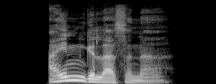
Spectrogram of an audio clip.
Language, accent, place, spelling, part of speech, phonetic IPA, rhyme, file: German, Germany, Berlin, eingelassener, adjective, [ˈaɪ̯nɡəˌlasənɐ], -aɪ̯nɡəlasənɐ, De-eingelassener.ogg
- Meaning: inflection of eingelassen: 1. strong/mixed nominative masculine singular 2. strong genitive/dative feminine singular 3. strong genitive plural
